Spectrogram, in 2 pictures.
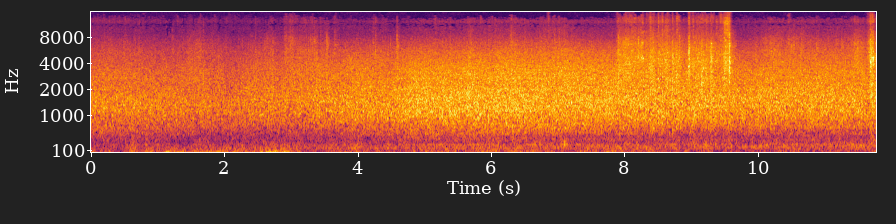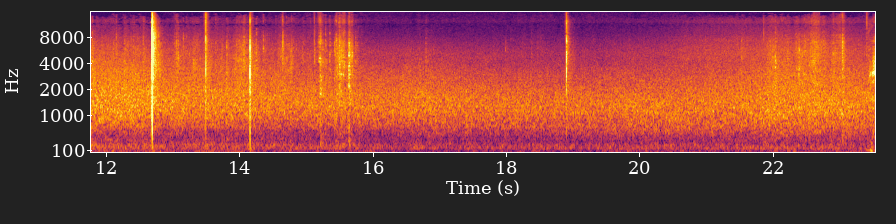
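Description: A small wood fire crackles steadily.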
